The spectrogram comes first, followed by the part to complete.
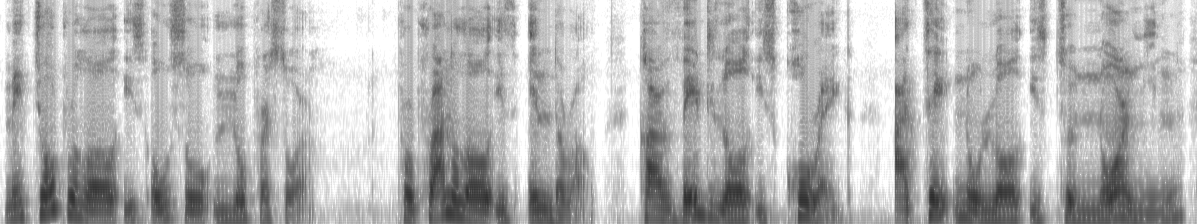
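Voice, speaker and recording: A pharmacy tech study tutor quizzes drug names in a slow flashcard-style review, her voice mellow and extremely low in pitch. She stays calm and measured, asking a question and then pausing. The audio comes from a phone camera filming a whiteboard.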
